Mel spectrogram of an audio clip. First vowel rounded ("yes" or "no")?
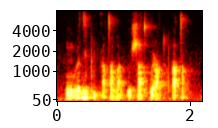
no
